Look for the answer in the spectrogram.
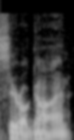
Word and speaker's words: Cyril Gane: Now, Cyril Gane, it's so you say I don't know who he is, but y'all don't even know how to pronounce his name. It's Cyril Gane.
